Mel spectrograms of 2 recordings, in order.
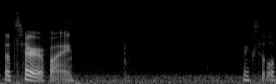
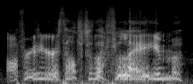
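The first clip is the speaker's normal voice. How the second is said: dramatic proclamation; 4 semitones higher, 16 dB louder than usual. Pretend. Dramatic in-game command.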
